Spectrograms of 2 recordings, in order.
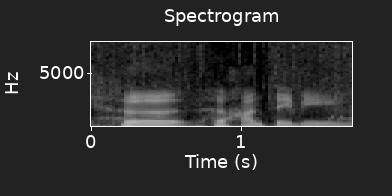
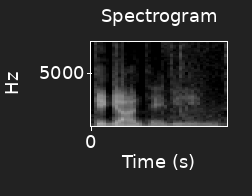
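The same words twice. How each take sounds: First: Gigante is said without a hard G sound. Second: Gigante is said with a hard G sound.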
